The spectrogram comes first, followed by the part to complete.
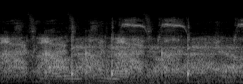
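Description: Whispering voices with no clear words, breathy and hushed, illustrating the hearing of voices.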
